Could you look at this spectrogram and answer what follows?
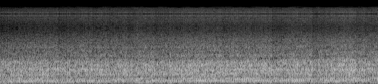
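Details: Dayton 4C418 20-inch three-speed box fan, a rebadged Lakewood P23 with Chicago-made motor, running on medium: steady, even airy whoosh with soft low hum, no ticking, rubbing or wobble; normal healthy running.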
